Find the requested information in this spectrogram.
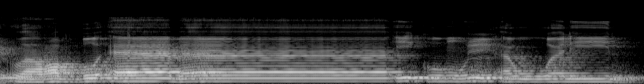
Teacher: മദ്ദ് മുത്തസിൽ 4-5 ഹറക്കത്തിൻ്റെ അളവിൽ നിർബന്ധമായും ദീർഘിപ്പിക്കുക.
